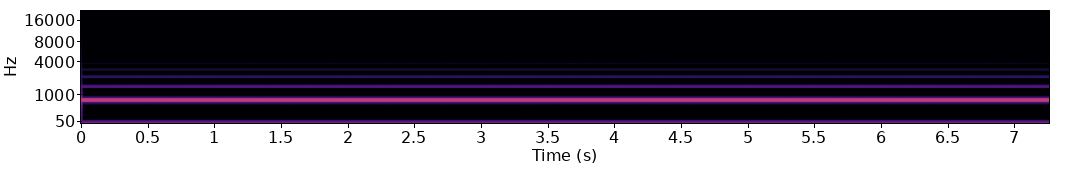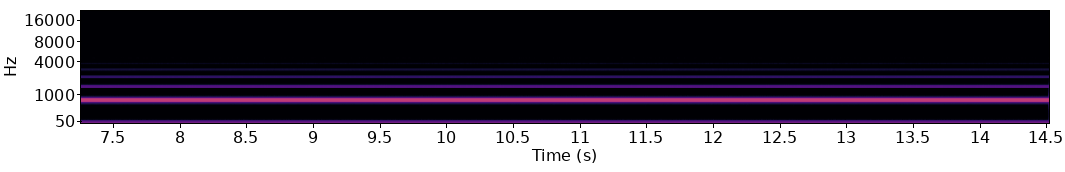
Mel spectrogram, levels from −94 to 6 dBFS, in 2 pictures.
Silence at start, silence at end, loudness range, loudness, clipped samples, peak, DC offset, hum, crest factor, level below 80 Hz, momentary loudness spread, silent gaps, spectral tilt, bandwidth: 0 s; 0 s; 0 LU; -45 LUFS; under 0.1%; -40 dBFS; under 0.1%; none; 4 dB; under -90 dBFS; 0 LU; none; -1 dB/octave; 4.8 kHz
